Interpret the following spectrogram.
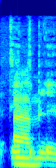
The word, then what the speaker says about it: Dean DeBlois: Dim de Blur, I think. DeBlois, DeBlois. It's like Um, blue but spelt weirdly. So I just Bleu. yeah, Dim de Blue.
